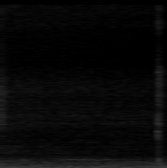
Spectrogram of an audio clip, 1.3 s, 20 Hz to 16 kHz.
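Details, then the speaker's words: 2004 Toyota Avanza 1.3 G manual, power windows tested at the left front and rear doors: a low, even motor whir with no grinding or clicks. The windows operate normally. "Untuk power window, oh iya power window sekalian ya. Ini bagian kiri normal, bagian kiri depan ya. Untuk bagian belakang normal."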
